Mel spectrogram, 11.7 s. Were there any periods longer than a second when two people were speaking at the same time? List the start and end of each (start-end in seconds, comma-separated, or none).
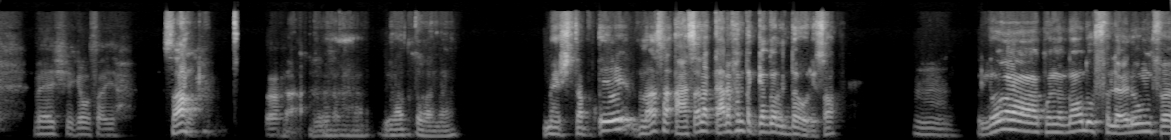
none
